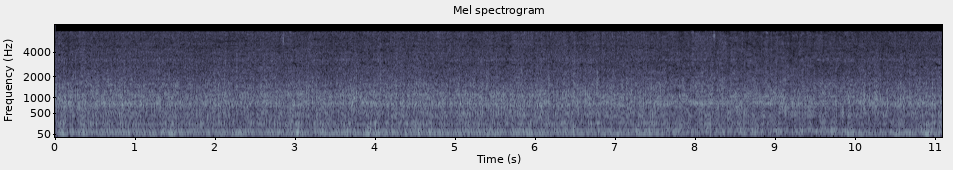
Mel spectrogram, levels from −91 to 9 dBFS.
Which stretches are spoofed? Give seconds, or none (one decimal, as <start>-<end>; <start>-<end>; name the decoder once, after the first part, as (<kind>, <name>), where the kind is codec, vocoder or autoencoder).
7.6-9.9 (vocoder, HiFi-GAN)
